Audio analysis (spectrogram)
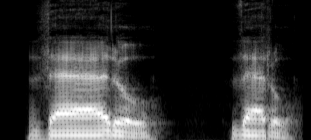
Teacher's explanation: this is the syllabic l or an l that has a syllable like little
